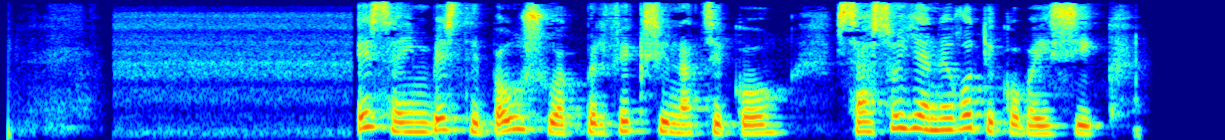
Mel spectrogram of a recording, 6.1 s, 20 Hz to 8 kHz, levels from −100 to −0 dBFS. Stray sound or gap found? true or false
false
